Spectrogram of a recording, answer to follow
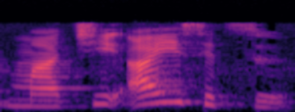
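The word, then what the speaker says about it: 待合室: Bacanya machi ai shitsu ya.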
